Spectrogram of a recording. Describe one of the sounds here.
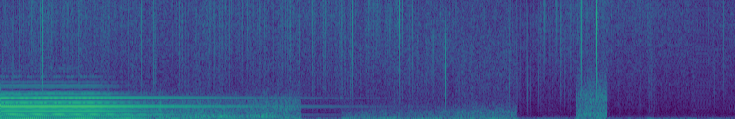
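Wind blows across an open field.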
